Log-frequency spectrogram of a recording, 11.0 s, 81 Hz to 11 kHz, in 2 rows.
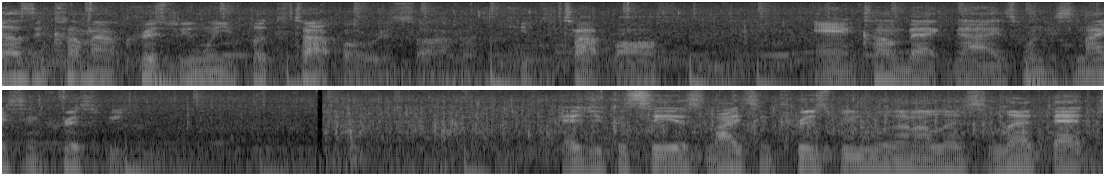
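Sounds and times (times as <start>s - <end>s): hot oil bubbling and sizzling: 0.0s - 11.0s.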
